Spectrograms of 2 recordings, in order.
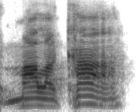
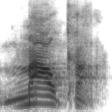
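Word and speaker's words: מלכה: You wouldn't say Malaka, you would say Malka, Malka, Malka.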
